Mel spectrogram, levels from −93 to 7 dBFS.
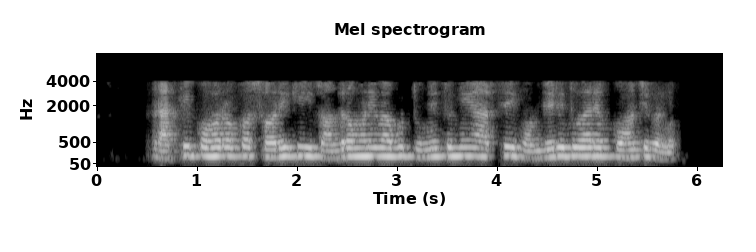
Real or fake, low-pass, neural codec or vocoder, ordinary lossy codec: real; 7.2 kHz; none; AAC, 16 kbps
